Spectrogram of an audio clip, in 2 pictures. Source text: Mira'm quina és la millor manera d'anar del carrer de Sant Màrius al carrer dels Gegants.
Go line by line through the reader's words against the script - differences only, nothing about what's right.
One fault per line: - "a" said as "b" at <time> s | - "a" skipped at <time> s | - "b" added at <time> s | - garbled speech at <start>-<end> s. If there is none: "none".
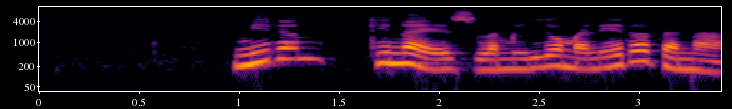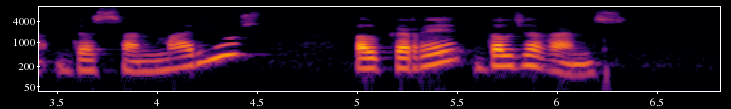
- "del carrer" skipped at 3.4 s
